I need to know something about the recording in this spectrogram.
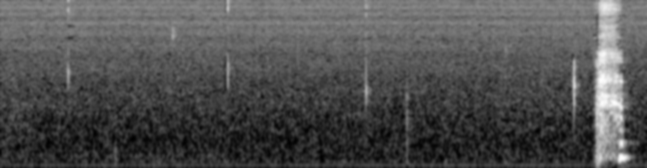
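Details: Female dog with hiccups after eating her food very fast: faint, brief clicking hiccups at uneven intervals, ending with a louder hiccup-like burst.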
